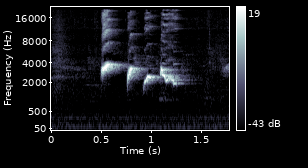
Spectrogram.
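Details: 'Ché' song of a red-whiskered bulbul reacting to an unfamiliar bird, one phrase of four quick, clear, downslurred whistled notes descending slightly, with a low steady hum beneath.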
